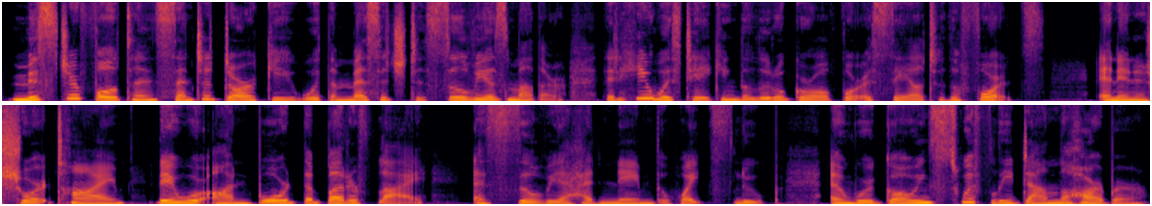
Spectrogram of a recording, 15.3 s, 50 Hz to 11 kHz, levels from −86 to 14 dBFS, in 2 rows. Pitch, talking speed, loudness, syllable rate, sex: 230 Hz, 190 wpm, -20 LUFS, 4.9 syllables/s, female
